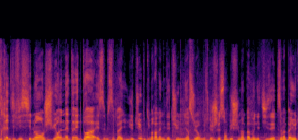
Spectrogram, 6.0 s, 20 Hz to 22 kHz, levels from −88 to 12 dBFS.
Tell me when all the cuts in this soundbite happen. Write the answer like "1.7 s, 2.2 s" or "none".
1.2 s, 2.9 s, 4.4 s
